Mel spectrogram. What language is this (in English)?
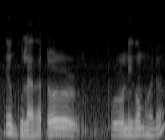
Assamese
